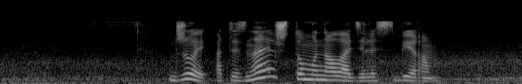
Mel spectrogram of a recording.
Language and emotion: Russian, neutral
